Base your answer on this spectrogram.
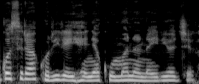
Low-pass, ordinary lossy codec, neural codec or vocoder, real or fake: none; none; vocoder, 44.1 kHz, 128 mel bands every 512 samples, BigVGAN v2; fake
